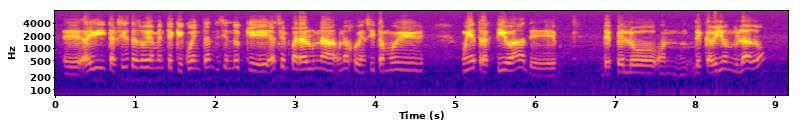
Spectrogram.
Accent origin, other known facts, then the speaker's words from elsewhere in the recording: Arequipa, Peru; soy del país de Perú, de la ciudad de Arequipa.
